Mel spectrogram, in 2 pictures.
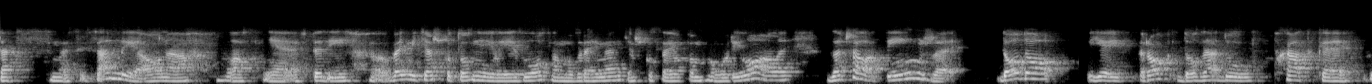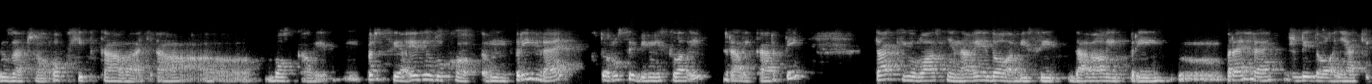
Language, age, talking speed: Slovak, 30-49, 120 wpm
